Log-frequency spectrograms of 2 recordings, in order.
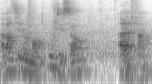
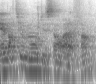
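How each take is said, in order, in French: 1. La hauteur descend à la fin. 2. La hauteur reste stable à la fin. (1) "c'est fermé" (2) "ah, pardon"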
